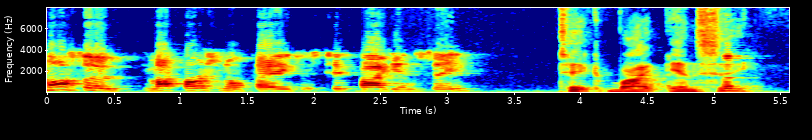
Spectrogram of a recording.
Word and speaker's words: Ticbite: Yeah, I'm also, my personal page is Tick Bite NC. Tick Bite NC. There's no K in Tick Bite. That's just the way it's spelled.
